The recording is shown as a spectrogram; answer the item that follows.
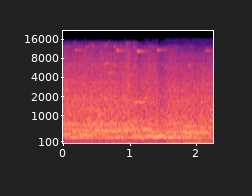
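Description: A woman singing a Vietnamese bolero song without accompaniment, holding long notes that slide gently from one pitch to the next, over a steady rushing hiss.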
